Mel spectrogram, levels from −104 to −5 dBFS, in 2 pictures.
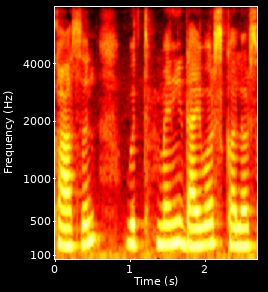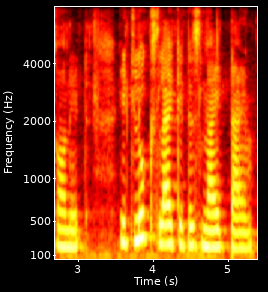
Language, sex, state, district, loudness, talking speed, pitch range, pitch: English, female, Karnataka, Bangalore, -16 LUFS, 155 wpm, 205-235 Hz, 220 Hz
